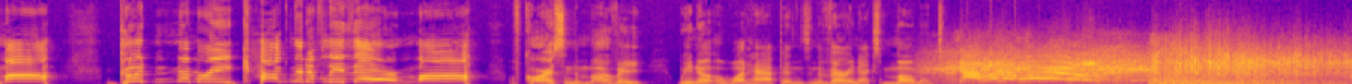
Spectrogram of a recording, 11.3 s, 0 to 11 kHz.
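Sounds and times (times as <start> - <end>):
speech: 0.9 - 9.7
huge explosion in a movie scene: 7.7 - 11.2.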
